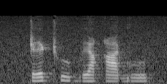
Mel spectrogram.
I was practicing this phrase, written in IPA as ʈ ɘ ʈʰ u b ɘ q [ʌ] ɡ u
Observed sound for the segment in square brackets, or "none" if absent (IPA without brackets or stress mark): a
